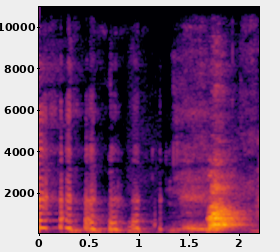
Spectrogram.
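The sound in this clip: Dog barking: a quick series of short, sharp yappy barks, followed by a louder, rougher burst toward the end.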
